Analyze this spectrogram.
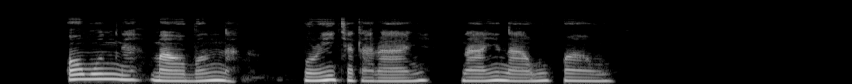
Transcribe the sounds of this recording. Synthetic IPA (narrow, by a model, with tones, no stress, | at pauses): ɔ˦ŋʷʊ˦n̩˦ne˦ma˨ʊ˨bʊ˨n̩˦na˨ | pʊ˨ɾi˦t͡ʃe˨ta˨ɾa˨a˨ɲɪ˦ | na˨a˨ɲɪ˦na˨a˨ŋʷʊ˦kʷa˦a˨ŋʷʊ˦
